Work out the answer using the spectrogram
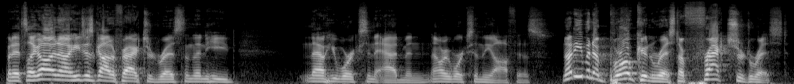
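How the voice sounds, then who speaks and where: A man's voice: mid-range voice, sing-song, fairly quick, bright, forceful tone. A man commentating casually on a game livestream, joking with a sarcastic, theatrical manner. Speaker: streamer and voice actor.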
